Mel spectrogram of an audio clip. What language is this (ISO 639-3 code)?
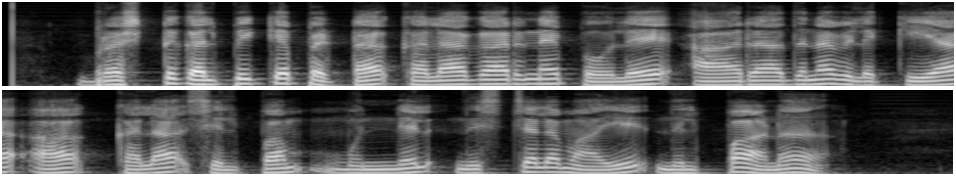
mal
